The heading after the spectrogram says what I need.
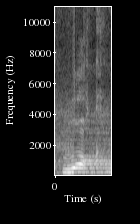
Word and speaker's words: walk: Walk. WALK, walk. L is silent.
